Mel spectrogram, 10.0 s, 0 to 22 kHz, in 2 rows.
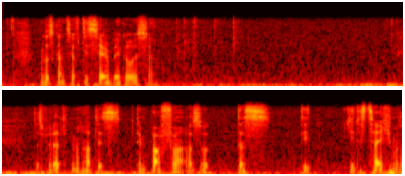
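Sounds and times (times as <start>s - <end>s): low hiss: 0.0s - 10.0s
computer keyboard keystrokes: 2.2s - 3.0s.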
